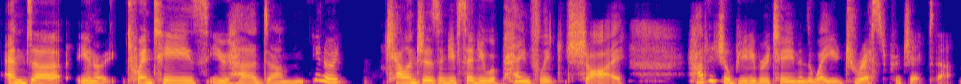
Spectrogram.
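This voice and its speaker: A woman hosting an interview, asking gentle questions and murmuring agreement. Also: medium pitch, moderate pace. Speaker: interview host. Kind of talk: conversational interview.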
